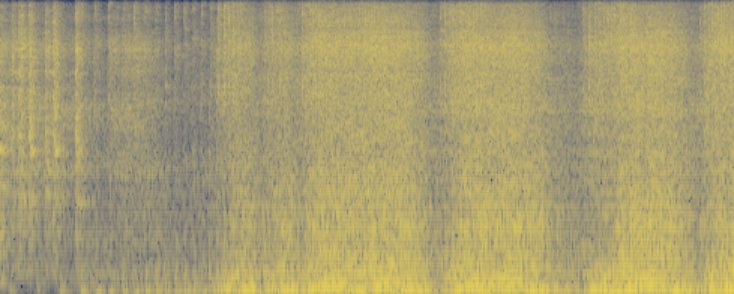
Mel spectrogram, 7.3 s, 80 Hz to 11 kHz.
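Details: Chinese 125cc single-cylinder motorcycle started after years of storage, fuel added to tank: catches after a few hesitant turns, then revs unevenly in surges; owner plans carburettor and ignition tuning.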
